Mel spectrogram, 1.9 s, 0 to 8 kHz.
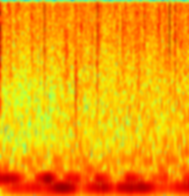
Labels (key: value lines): label: biophony, midshipman
recorder: SoundTrap 500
